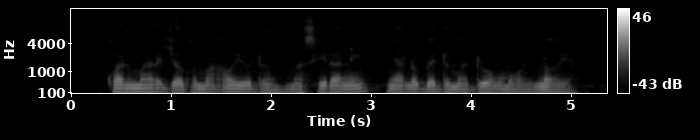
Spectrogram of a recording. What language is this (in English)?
Luo (Kenya and Tanzania)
